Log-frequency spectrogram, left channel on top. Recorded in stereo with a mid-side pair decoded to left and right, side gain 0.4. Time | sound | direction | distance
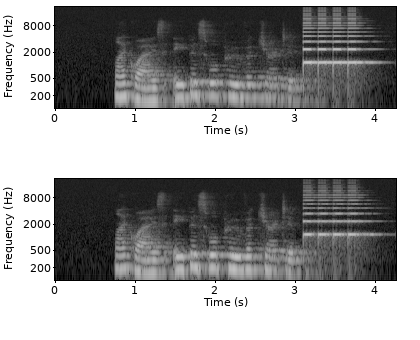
0.8 | a woman speaking | 30° left | 1.1 m
3.1 | an alarm clock | 50° left | 2.5 m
